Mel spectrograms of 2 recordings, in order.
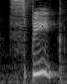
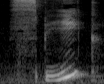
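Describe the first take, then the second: First: Sharp high command to a pet. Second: Doubtful, hopeful rising ask; unsure question. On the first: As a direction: bark the order up high. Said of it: "I commanded". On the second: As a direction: ask it again, no longer sure. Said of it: "I said". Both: Acted.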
